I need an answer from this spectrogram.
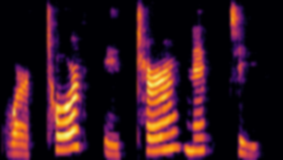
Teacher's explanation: if we have six syllables our stress is going to be on syllable two four and six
